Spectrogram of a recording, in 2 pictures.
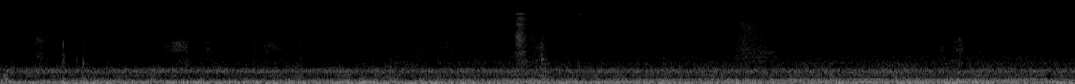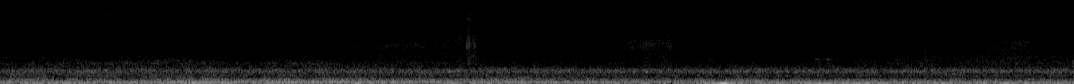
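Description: A brush softly strokes paper.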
